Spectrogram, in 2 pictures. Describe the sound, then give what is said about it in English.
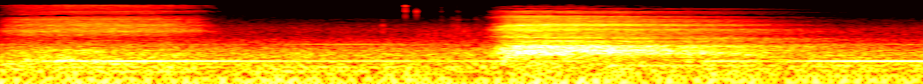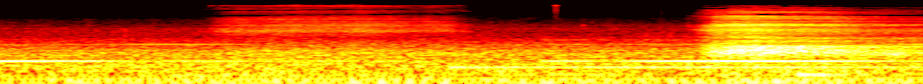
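Slow, deep belly breaths during a guided meditation, drawn in through the nose and pushed out through the mouth. Soft, airy whooshes rise and fade in turn over a low steady hum, two of the exhales fuller and louder. “Inhaling deeply through the nose and exhaling completely out of your mouth.”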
